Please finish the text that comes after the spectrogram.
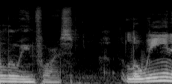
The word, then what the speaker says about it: Loween: spell looing for us Luanne is spelled Lowi e n and it's derived from the word Halloween and when I'm Halloween without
